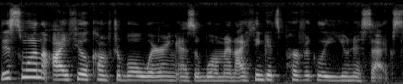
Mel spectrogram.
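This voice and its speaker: Over a silent background in a very clean recording, a woman with a slight Upper Peninsula Michigan accent speaks at a medium pitch, a moderate pace and with fairly even intonation. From Upper Peninsula of Michigan. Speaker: beauty vlogger. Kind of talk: product review. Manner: casual.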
